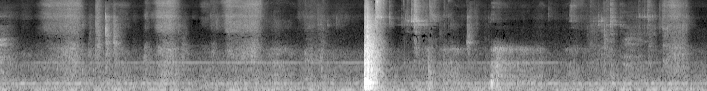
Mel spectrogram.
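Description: Faint, soft swishes of a paintbrush on an extension pole stroking paint along a wall-ceiling corner, over a faint steady hum. About seven seconds in comes one sharp, loud knock, and a lighter knock near ten seconds.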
